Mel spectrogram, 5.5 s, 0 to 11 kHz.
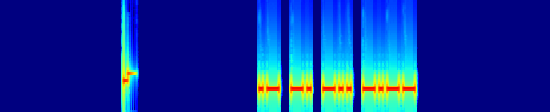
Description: Morse code, heard as a keyed tone, about 30 wpm, 700 Hz. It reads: ANDY
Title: USA Common Names - Max 4 Letters - 30wpm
